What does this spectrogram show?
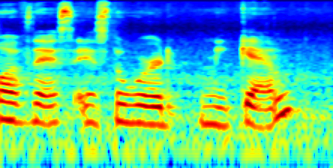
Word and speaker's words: Miguel: this is the word Miguel where the U is silent and the word verguenza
